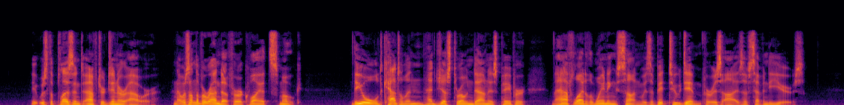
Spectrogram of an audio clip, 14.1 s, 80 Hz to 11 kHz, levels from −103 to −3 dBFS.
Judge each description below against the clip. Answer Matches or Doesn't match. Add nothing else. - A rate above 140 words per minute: Matches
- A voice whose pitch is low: Matches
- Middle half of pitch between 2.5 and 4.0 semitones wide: Doesn't match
